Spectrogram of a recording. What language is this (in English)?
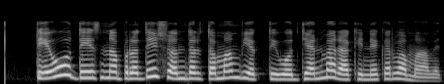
Gujarati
